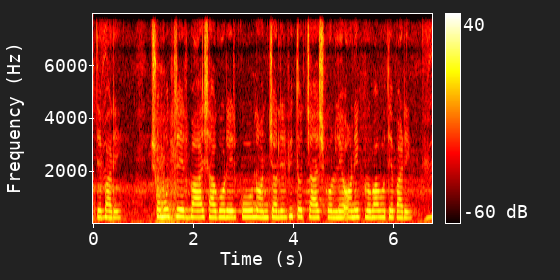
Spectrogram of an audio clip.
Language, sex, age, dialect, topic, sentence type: Bengali, female, 18-24, Western, agriculture, statement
